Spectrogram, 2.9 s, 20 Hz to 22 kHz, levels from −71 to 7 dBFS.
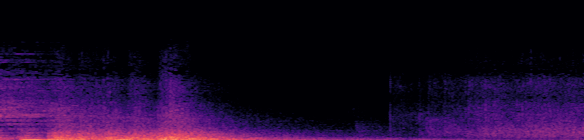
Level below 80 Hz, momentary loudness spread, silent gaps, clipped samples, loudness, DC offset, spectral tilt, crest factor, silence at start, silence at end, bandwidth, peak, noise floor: -38 dBFS; 24 LU; none; under 0.1%; -19 LUFS; under 0.1%; -7 dB/octave; 18 dB; 0 s; 0 s; 14 kHz; -4 dBFS; -41 dBFS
